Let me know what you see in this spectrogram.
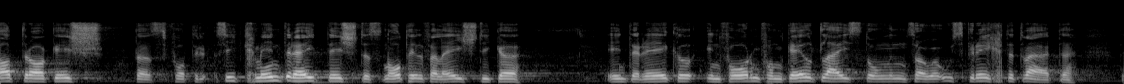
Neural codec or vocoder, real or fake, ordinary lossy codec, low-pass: none; real; none; 7.2 kHz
